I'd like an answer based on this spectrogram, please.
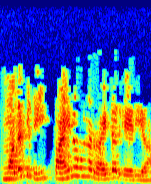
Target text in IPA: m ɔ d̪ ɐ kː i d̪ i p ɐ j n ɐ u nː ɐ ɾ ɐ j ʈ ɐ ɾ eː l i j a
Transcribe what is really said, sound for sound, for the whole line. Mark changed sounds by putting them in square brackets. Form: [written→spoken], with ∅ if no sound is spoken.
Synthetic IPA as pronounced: m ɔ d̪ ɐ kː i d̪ i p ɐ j n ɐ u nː ɐ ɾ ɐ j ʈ ɐ ɾ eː [l→ɾ] i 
